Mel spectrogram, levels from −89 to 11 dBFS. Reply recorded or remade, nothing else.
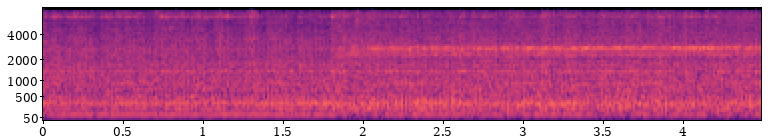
remade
